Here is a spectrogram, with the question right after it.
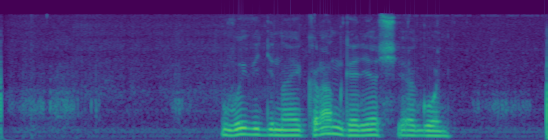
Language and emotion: Russian, neutral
